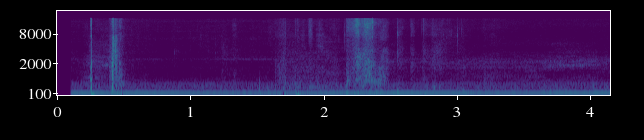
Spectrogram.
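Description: A steady low hum fills a small room, broken by a few soft taps, rustles and a brief crunchy scrape.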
